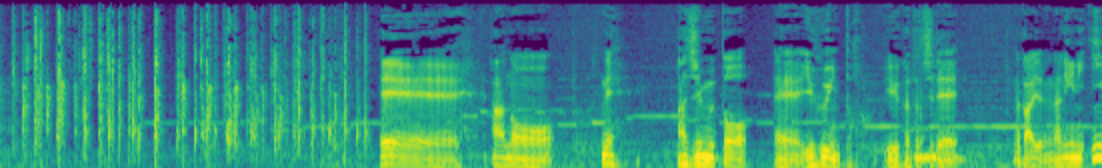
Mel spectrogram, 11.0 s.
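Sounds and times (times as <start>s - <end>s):
hand clapping: 0.0s - 3.8s
speech: 3.8s - 11.0s
sustained harmonic-rich voice: 9.2s - 9.8s.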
